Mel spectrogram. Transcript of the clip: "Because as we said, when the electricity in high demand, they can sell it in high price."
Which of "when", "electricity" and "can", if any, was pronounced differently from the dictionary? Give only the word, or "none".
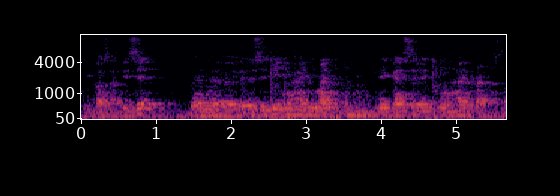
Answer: electricity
